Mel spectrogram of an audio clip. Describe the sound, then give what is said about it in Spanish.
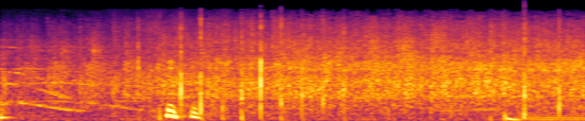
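A few seconds of steady applause, a dense patter of clapping hands with some sharper individual claps, while voices murmur and call out underneath. “Vamos, los aplausos.”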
